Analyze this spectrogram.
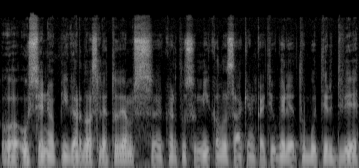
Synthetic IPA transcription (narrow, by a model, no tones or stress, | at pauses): oʔʊʃʲsʲɛnʲoːpʲiːɡɐɾd̪oːslʲiɛt̪ʊʋʲeːmskɐɾt̪ʊsʊmʲiːkɐlˠʊsɑːkʲeːmkɐt̪juːɡɐlʲeːt̪uːbuːt̪ʲɪɾd̪ʲʋʲɪ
